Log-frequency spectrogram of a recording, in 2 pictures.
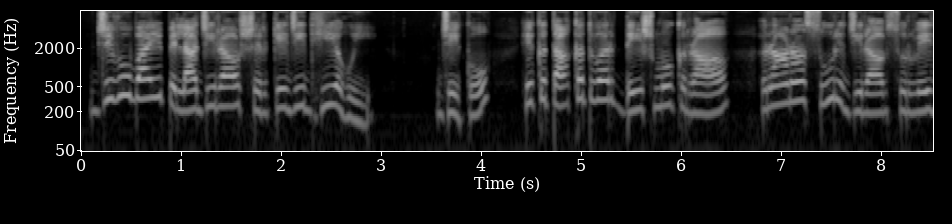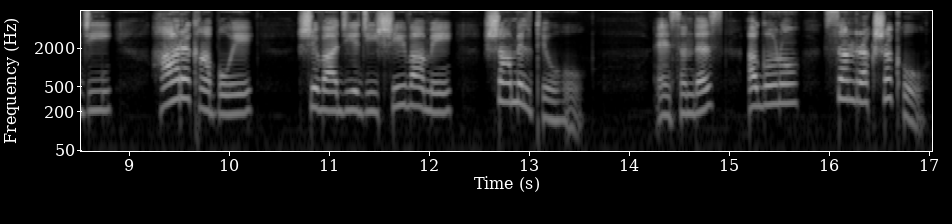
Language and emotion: Sindhi, neutral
